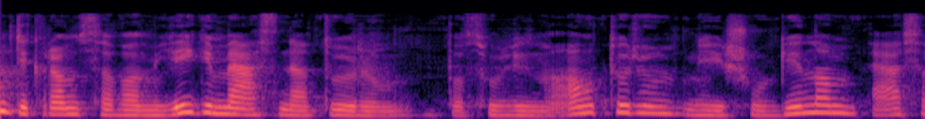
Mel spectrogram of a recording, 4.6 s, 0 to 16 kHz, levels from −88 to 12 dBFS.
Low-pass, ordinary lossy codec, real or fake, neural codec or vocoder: 9.9 kHz; MP3, 64 kbps; fake; autoencoder, 22.05 kHz, a latent of 192 numbers a frame, VITS, trained on one speaker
